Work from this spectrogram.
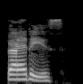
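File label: "baddies", British English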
